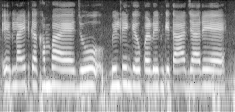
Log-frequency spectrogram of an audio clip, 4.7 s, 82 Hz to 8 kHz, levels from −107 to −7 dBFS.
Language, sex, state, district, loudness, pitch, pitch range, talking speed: Hindi, female, Rajasthan, Barmer, -14 LUFS, 235 Hz, 225-240 Hz, 190 wpm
